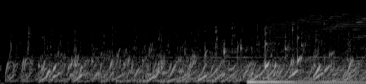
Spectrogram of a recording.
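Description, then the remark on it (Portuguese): Water bubbles and gurgles steadily in a pond, a dense, continuous stream of small pops at moderate volume, with a low rumbling hum joining in partway through. “De repente, uma voz grave que soava através das bolhas emergiu da lagoa.”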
